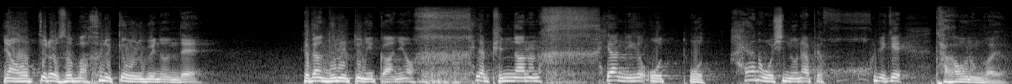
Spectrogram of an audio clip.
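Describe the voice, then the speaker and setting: Mellow-voiced male pastor preaching a testimony. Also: mid-range voice, expressive, moderate pace. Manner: emotional storytelling with acted dialogue, rising to near-shouting. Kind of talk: sermon with personal testimony.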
